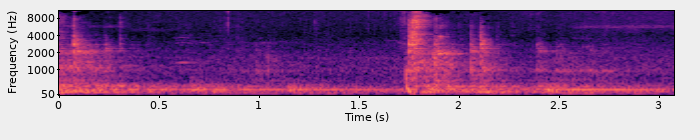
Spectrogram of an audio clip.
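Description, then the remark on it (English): A single sharp metallic clunk of a heavy metal door lock rings out against a steady low hum, echoing off tall stone walls of limestone and sandstone, its sound trailing off in a short echoing decay. “And you can hear the metal lock of the door echoing against the stone.”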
